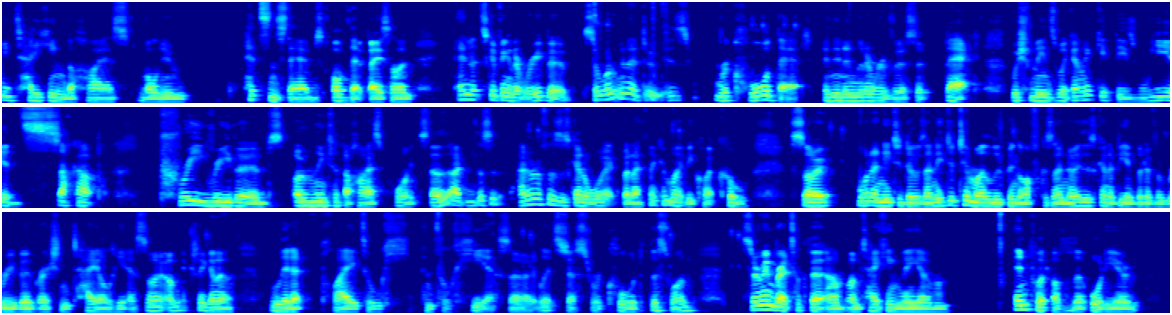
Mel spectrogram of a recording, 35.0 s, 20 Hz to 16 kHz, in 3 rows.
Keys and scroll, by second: 6.5 super+t.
